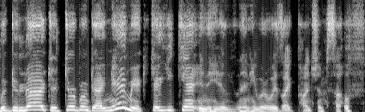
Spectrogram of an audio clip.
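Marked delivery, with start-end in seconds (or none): 0.0-3.0 very high, loud, dopey, dim-witted dumb-guy voice. Describing a man's physics bit, the speaker quotes his put-on character, imitating a dumb-guy character. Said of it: "he would like put on a dumb guy costume".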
